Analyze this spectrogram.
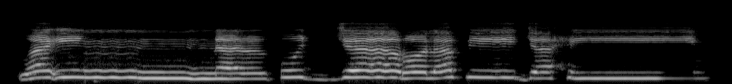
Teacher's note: pada fujja tengah lidah ya diangkat ke langit-langit atas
